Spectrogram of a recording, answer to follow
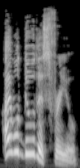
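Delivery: put-on solemn promise in Polish accent. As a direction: dentist pledging the root canal in accent. Dentist voiced.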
